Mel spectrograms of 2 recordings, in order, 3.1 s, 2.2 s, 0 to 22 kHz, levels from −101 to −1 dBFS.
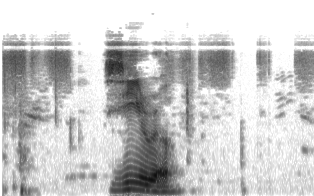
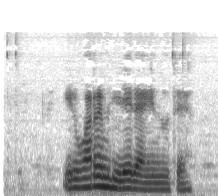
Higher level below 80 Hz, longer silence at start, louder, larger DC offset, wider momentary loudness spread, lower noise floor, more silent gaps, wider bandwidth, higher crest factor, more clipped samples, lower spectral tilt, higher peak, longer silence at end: about the same, -56 dBFS vs -58 dBFS; second, 0.05 s vs 0.65 s; first, -14 LUFS vs -22 LUFS; neither; first, 20 LU vs 14 LU; second, -46 dBFS vs -58 dBFS; neither; about the same, 11 kHz vs 10 kHz; about the same, 18 dB vs 16 dB; neither; second, -2.5 dB/octave vs -7 dB/octave; first, 0 dBFS vs -8 dBFS; second, 0.05 s vs 0.25 s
